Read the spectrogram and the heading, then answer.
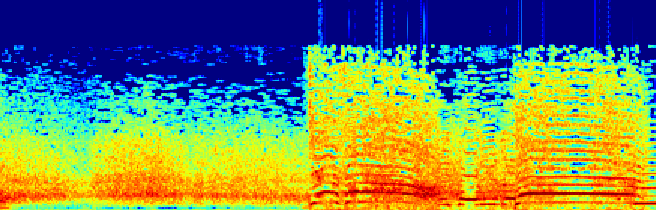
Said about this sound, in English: Can I hear you with a loud voice shouting this after me?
